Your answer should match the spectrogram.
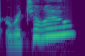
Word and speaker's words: Richelieu: And finally, Cardinal Richelieu, and I did look up that pronunciation. That sounds like it should be incorrect. It is not.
